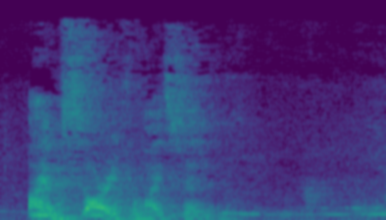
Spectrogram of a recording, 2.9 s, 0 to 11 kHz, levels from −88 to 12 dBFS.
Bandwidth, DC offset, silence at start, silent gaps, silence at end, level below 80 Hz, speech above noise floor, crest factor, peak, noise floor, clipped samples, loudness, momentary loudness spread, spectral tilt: 10.5 kHz; under 0.1%; 0 s; none; 0 s; -60 dBFS; 22 dB; 18 dB; -12 dBFS; -50 dBFS; under 0.1%; -28 LUFS; 24 LU; -5 dB/octave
